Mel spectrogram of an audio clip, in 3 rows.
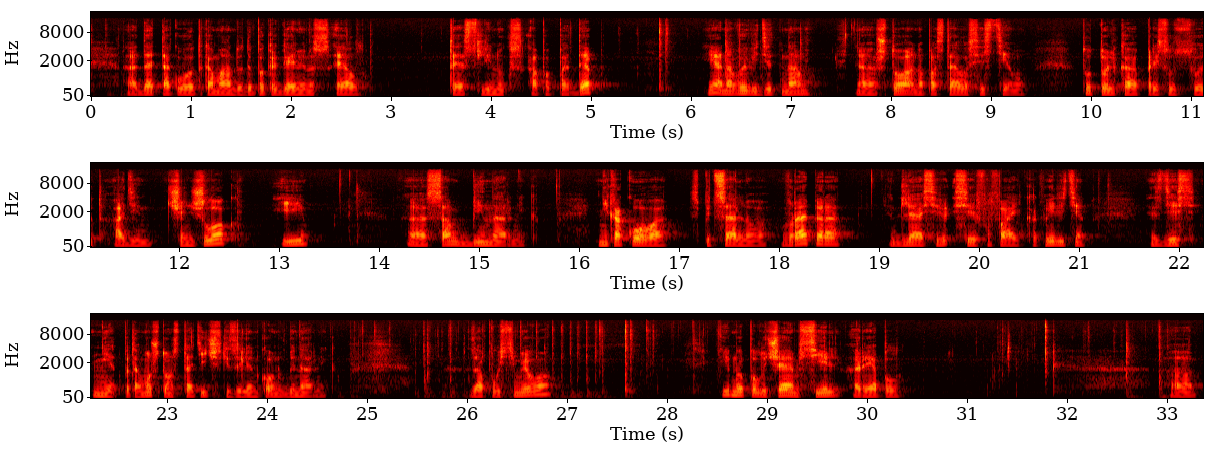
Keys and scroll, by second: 0.1 ctrl+a, 1.4 Right, 1.6 Right, 1.8 Right, 1.9 Right, 2.1 typing, 2.6 ctrl+e, 5.6 Return, 24.6 super+v, 25.5 ctrl+a, 25.7 ctrl+d, 32.8-33.3 typing.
